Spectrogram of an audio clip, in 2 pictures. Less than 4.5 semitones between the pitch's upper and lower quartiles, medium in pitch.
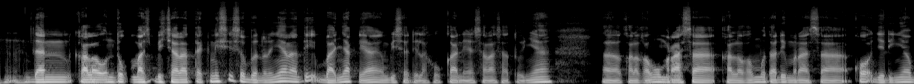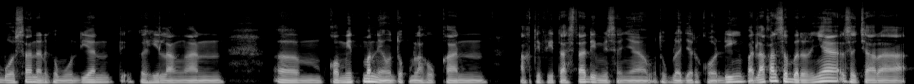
No: average, 3.3 semitones; low, 100 Hz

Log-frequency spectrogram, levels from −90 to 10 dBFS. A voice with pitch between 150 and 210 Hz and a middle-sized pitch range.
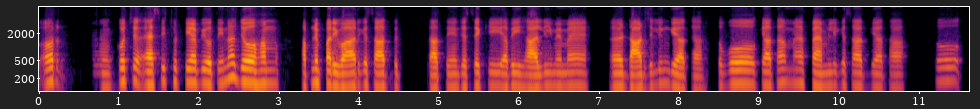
No: medium, 140 Hz; average, 3.1 semitones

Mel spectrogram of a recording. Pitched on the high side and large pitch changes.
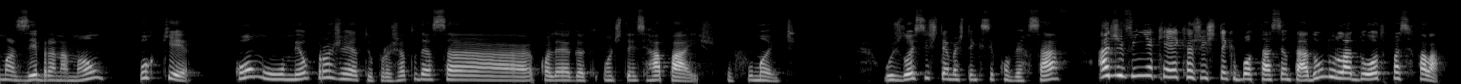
Yes: high, 225 Hz; wide, 5.9 semitones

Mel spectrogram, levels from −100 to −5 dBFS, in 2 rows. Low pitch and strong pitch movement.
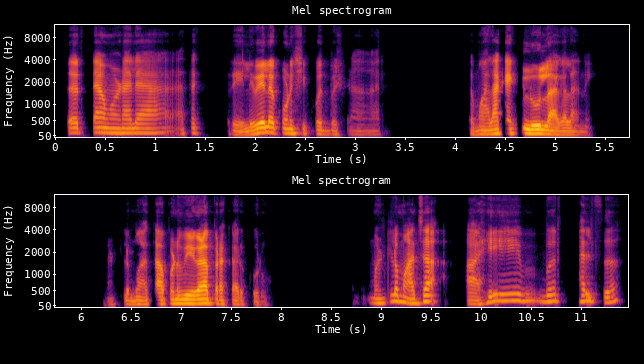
Yes: low, 125 Hz; wide, 6.2 semitones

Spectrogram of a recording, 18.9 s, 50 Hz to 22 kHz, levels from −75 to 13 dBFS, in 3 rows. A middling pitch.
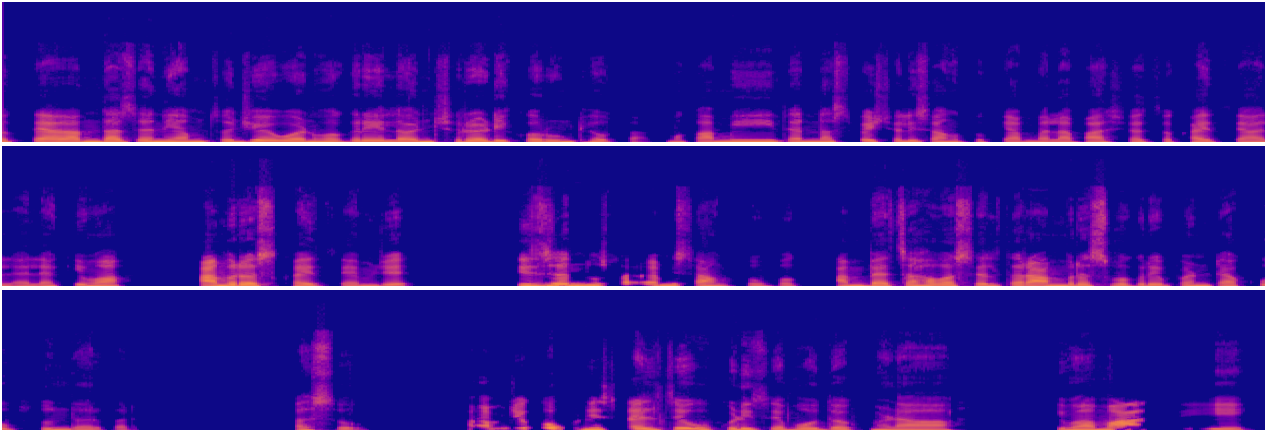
No: high, 195 Hz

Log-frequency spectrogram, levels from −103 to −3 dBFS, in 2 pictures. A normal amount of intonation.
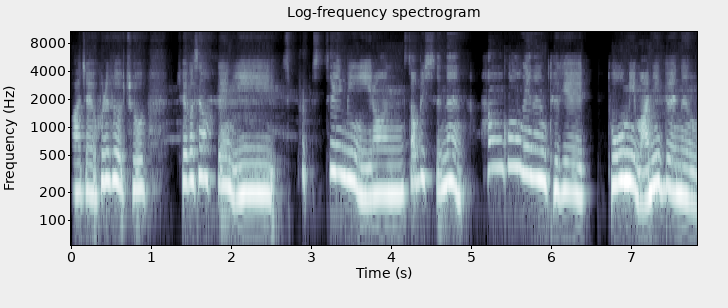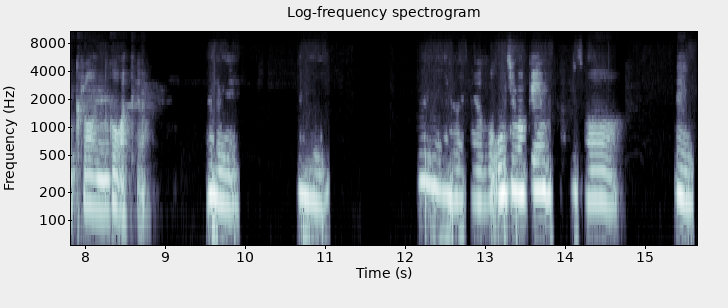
No: wide, 5.9 semitones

